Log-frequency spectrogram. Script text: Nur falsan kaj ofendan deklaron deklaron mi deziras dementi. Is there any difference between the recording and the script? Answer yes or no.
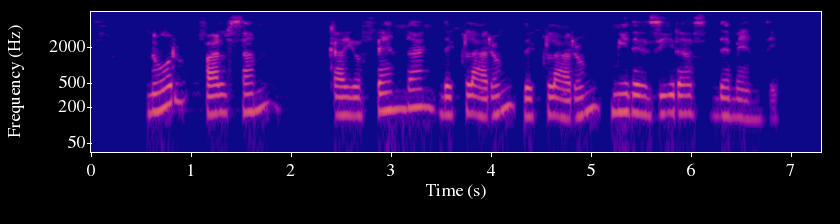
no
